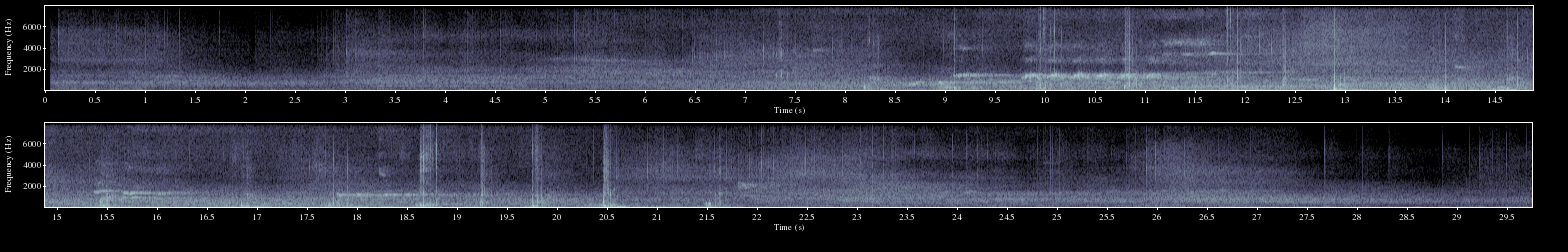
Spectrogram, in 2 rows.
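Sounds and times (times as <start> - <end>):
monster: 6.6 - 26.3.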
